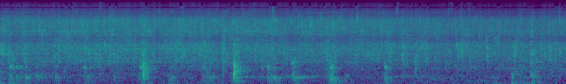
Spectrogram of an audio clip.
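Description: Onion, green chilli, ginger and curry leaves fry in a pan for a chicken kurma, giving a steady broadband sizzle with a few scraping stir clicks, close and continuous, no talking.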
